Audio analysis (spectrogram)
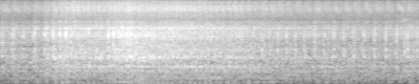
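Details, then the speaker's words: Honda Shine motorcycle idling after the cam chain tensioner was reset, following a timing chain replacement; smooth regular idle with even beat, the earlier intermittent chain rattle is gone; normal idle. "अब आवाज बंद हो चुकी है बिल्कुल भी time इनका आवाज नहीं रहा"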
